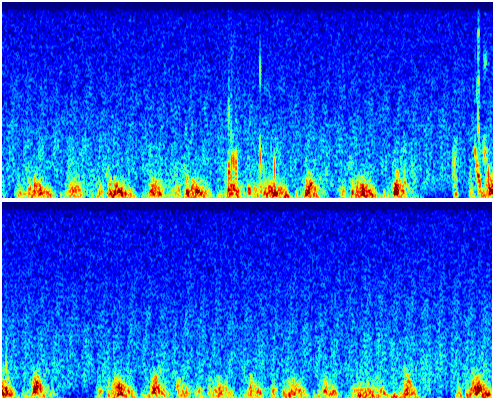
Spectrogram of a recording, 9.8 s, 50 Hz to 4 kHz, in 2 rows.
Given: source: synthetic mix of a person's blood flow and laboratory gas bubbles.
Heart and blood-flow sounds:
Doppler ultrasound of blood flow; precordium
2.22-2.38 s: bubbles
2.43-2.52 s: bubbles
2.55-2.62 s: bubbles
2.68-2.76 s: bubbles
4.00-4.04 s: bubbles
4.49-4.57 s: bubbles
4.70-5.01 s: bubbles
From the record:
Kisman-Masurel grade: 222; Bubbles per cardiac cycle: several, 3 to 8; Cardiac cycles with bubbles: 10 to 50%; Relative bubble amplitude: moderate (0.250 to 0.450); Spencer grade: 2 (many but less than half of the cardiac periods contain bubble signals, singularly or in groups); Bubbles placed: anywhere in the cardiac cycle

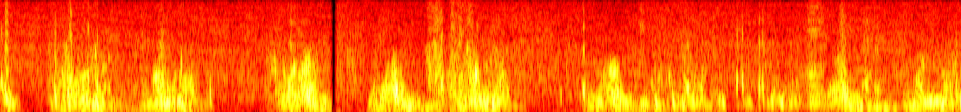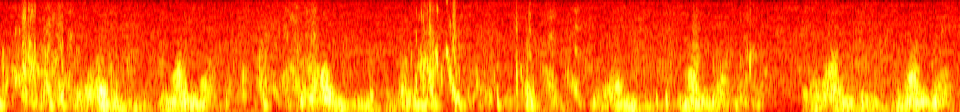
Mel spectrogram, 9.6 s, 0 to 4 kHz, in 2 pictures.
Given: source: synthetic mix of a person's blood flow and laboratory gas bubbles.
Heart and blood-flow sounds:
Doppler ultrasound of blood flow; precordium
0.00-0.10 s: bubbles
0.22-0.58 s: bubbles
0.74-0.97 s: bubbles
1.02-1.10 s: bubbles
1.33-1.52 s: bubbles
1.56-1.60 s: bubbles
2.12-2.56 s: bubbles
2.76-3.01 s: bubbles
3.17-3.65 s: bubbles
3.67-4.13 s: bubbles
4.18-4.26 s: bubbles
4.30-4.41 s: bubbles
4.61-5.22 s: bubbles
5.28-5.58 s: bubbles
5.73-5.78 s: bubbles
5.92-6.42 s: bubbles
6.63-6.70 s: bubbles
6.83-7.74 s: bubbles
8.05-8.18 s: bubbles
8.21-8.65 s: bubbles
8.80-8.87 s: bubbles
9.05-9.22 s: bubbles
9.46-9.53 s: bubbles
From the record:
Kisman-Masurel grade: 342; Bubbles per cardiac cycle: rolling drumbeat, 9 or more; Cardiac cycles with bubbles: 100%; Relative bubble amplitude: moderate (0.250 to 0.450); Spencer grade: 3 (all of the cardiac periods contain showers or single bubble signals, but not dominating or overriding the cardiac motion signals); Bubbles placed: anywhere in the cardiac cycle

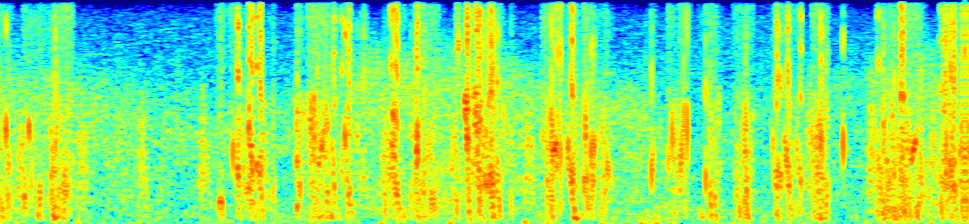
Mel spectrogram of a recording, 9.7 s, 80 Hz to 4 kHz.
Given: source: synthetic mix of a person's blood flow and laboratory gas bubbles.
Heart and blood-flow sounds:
Doppler ultrasound of blood flow; subclavian vein
0.00-0.19 s: bubbles
0.25-0.80 s: bubbles
2.20-2.31 s: bubbles
2.33-2.81 s: bubbles
2.98-3.74 s: bubbles
3.86-4.52 s: bubbles
4.58-5.20 s: bubbles
5.46-6.20 s: bubbles
6.54-6.62 s: bubbles
6.71-6.96 s: bubbles
7.01-7.28 s: bubbles
7.37-7.59 s: bubbles
7.74-8.11 s: bubbles
8.16-8.35 s: bubbles
8.44-8.52 s: bubbles
8.78-9.32 s: bubbles
9.42-9.70 s: bubbles
From the record:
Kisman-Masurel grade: 333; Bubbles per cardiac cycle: rolling drumbeat, 9 or more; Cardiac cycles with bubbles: 50 to 99%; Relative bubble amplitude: loud (0.450 to 0.775); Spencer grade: 3 (all of the cardiac periods contain showers or single bubble signals, but not dominating or overriding the cardiac motion signals); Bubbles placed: anywhere in the cardiac cycle

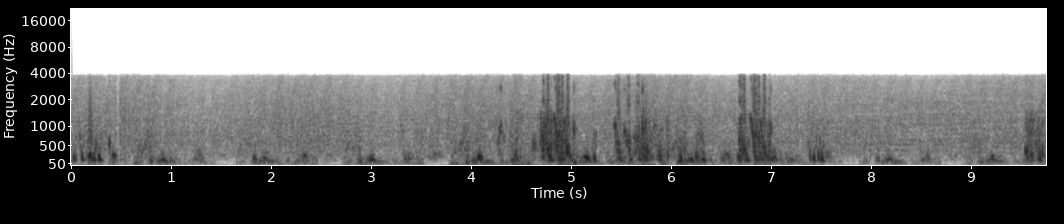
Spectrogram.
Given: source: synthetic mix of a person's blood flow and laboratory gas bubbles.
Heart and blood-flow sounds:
Doppler ultrasound of blood flow; precordium
0.00-0.33 s: bubbles
0.35-0.49 s: bubbles
4.25-4.34 s: bubbles
4.41-4.53 s: bubbles
4.59-5.06 s: bubbles
5.20-5.27 s: bubbles
5.41-6.00 s: bubbles
6.05-6.41 s: bubbles
6.64-7.08 s: bubbles
7.36-7.55 s: bubbles
9.52-9.76 s: bubbles
From the record:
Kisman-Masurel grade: 233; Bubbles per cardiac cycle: several, 3 to 8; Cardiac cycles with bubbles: 50 to 99%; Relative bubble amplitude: loud (0.450 to 0.775); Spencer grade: 3 (all of the cardiac periods contain showers or single bubble signals, but not dominating or overriding the cardiac motion signals); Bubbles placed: only in the low amplitude regions of the cardiac cycle

